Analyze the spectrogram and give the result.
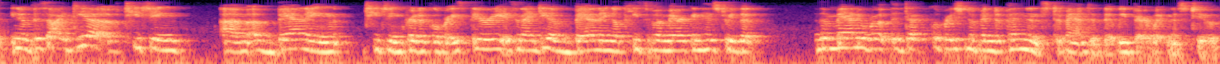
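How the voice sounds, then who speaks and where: A woman poet joins a television interview over a remote call. She speaks with fervent, rhythmic conviction and stacks up repeated phrases. Her voice sounds far from the mic, roomy and somewhat muffled. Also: medium pitch. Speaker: guest poet and author. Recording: echoey and distant, dull band.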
